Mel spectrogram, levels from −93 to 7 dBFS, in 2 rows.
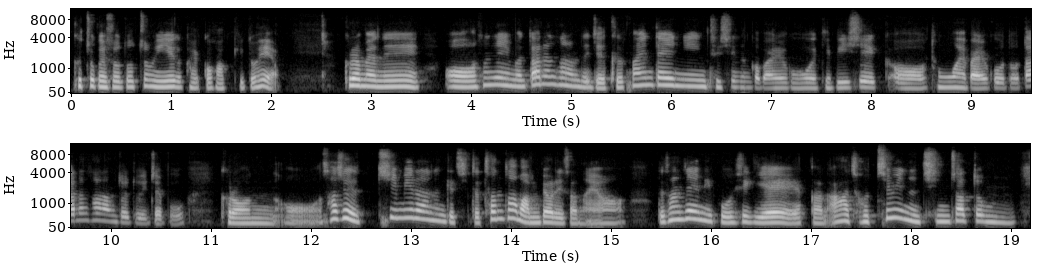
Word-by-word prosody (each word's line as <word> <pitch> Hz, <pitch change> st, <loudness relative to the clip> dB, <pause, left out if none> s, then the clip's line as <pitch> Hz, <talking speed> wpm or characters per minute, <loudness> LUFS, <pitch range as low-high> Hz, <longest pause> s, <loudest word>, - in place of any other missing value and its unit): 그쪽에서도 200 Hz, -4 st, +1 dB
좀 220 Hz, -2 st, -1 dB
이해가 200 Hz, 0 st, +3 dB
갈 175 Hz, -2 st, -7 dB
것 170 Hz, -1 st, -3 dB
같기도 165 Hz, +3 st, -5 dB
해요. -, -, +1 dB, 0.7 s
그러면은 210 Hz, -4 st, +5 dB, 0.3 s
어 200 Hz, -1 st, +5 dB
선생님은 250 Hz, -4 st, -1 dB
다른 280 Hz, +2 st, +2 dB
사람들 225 Hz, -7 st, -1 dB
이제 165 Hz, -3 st, 0 dB
그 180 Hz, -, -2 dB
파인 245 Hz, +6 st, -2 dB
다이닝 235 Hz, -5 st, +2 dB
드시는 195 Hz, -1 st, -9 dB
거 -, -, -3 dB
말고 165 Hz, 0 st, -3 dB
이렇게 165 Hz, +1 st, -8 dB
미식 180 Hz, +1 st, -3 dB
어 160 Hz, -1 st, -1 dB
동호회 185 Hz, -1 st, -2 dB
말고도 165 Hz, +1 st, +1 dB
다른 245 Hz, +3 st, -1 dB
사람들도 210 Hz, -9 st, -5 dB
이제 150 Hz, -1 st, -6 dB
뭐 160 Hz, -, -15 dB, 0.3 s
그런 165 Hz, -2 st, 0 dB
어 200 Hz, -, -9 dB
사실 290 Hz, -3 st, +4 dB, 0.2 s
취미라는 320 Hz, -8 st, 0 dB
게 185 Hz, -, -2 dB
진짜 175 Hz, -1 st, -6 dB
천차만별이잖아요. 180 Hz, -, +1 dB, 0.3 s
근데 195 Hz, -, -2 dB
선생님이 275 Hz, -4 st, +2 dB
보시기에 180 Hz, -3 st, +3 dB
약간 165 Hz, -1 st, -5 dB
'아 225 Hz, +2 st, +1 dB
저 205 Hz, -1 st, -3 dB
취미는 300 Hz, -8 st, 0 dB
진짜 210 Hz, +2 st, +1 dB
좀, 195 Hz, -5 st, -4 dB
200 Hz, 330 characters per minute, -24 LUFS, 175-235 Hz, 0.7 s, 그러면은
